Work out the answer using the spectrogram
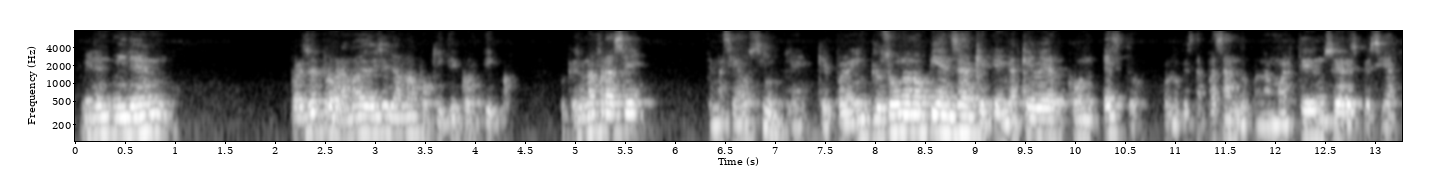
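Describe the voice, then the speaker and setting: Guy hosting a radio show, very dark mellow voice, calm and reflective, kinda far from the mic. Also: medium pitch, normal speed. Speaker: host. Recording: echoey, distant, dull sound.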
